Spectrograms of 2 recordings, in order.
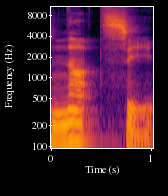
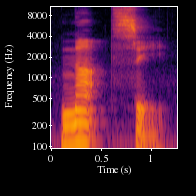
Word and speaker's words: Nazi: So a word like Nazi as in the German socialist party is pronounced Nazi. It's pronounced more like a ts sound. Nazi and also the composer Mozart takes the same pronunciation.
